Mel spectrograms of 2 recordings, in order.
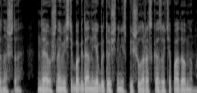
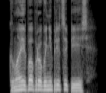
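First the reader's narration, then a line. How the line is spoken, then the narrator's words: Sighing. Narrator (Russian): вздохнул Богдан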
